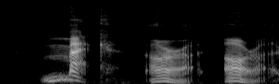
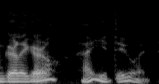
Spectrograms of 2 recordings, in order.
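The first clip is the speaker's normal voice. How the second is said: ordinary talk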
